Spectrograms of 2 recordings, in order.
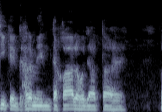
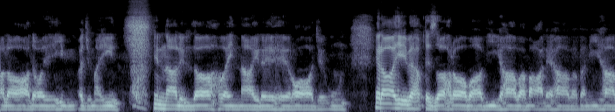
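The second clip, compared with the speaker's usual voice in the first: closing prayer; 3 semitones lower than usual. Acted. Closing supplication after majlis. (آہستہ دعائیہ لہجہ)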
